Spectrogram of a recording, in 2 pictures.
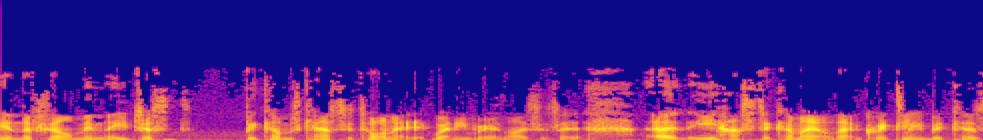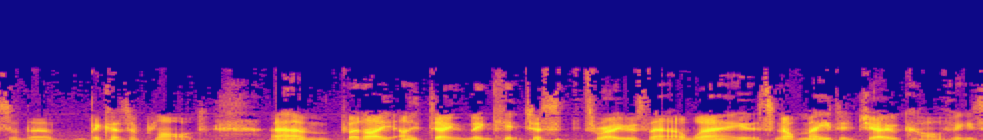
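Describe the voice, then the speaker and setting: A man with a fairly low, very bright and forceful voice talks through films as a podcast host. He thinks aloud in a casual, conversational way, and the sound is dry and close. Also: no echo, low-quality recording. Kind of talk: casual film discussion.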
